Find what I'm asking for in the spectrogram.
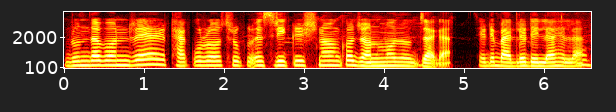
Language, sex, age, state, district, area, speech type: Odia, female, 30-45, Odisha, Malkangiri, urban, spontaneous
